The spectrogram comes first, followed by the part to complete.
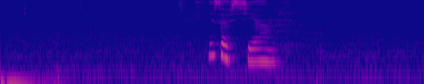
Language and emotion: Russian, sad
